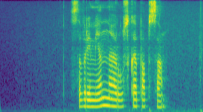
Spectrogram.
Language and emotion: Russian, neutral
